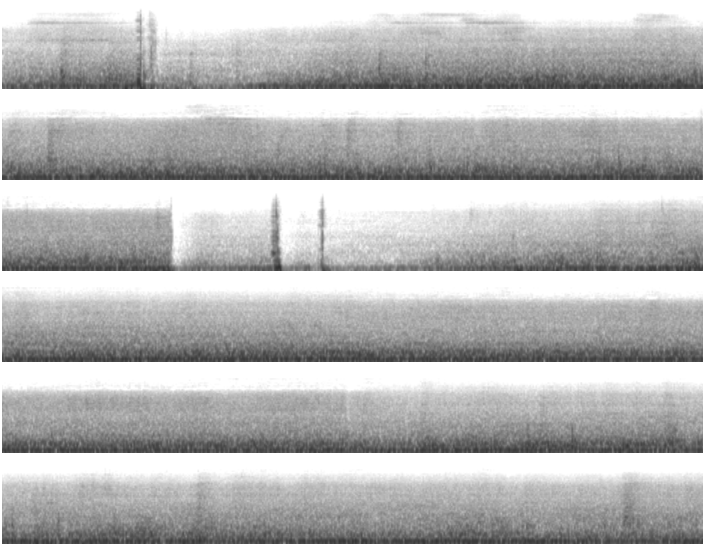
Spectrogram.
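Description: Railroad train running along the track, heard from aboard the caboose: a steady low rumble with a rushing noise over it. The sound drops away briefly about a second in and again for about a second and a half near the middle, with one sharp click during the second drop.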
